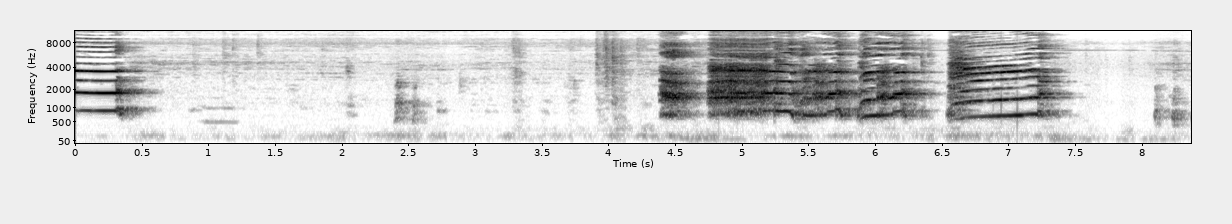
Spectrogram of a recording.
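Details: Pelung chicken crowing. A brief call opens, then a loud extended crow starts near four and a half seconds, breaks briefly, and finishes with a falling, harmonic-rich final note. A low hum sits faintly underneath.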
